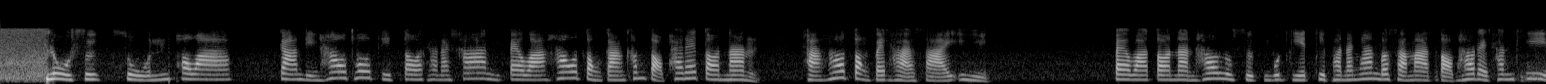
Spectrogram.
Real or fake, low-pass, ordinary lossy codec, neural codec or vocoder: real; 5.4 kHz; none; none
